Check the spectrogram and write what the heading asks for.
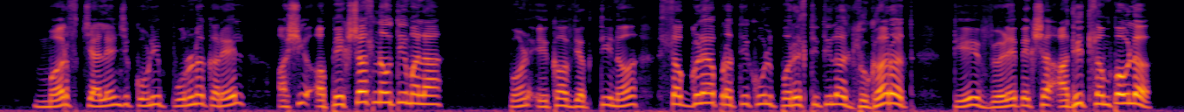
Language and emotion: Marathi, surprised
